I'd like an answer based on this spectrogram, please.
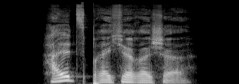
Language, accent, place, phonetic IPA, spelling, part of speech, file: German, Germany, Berlin, [ˈhalsˌbʁɛçəʁɪʃə], halsbrecherische, adjective, De-halsbrecherische.ogg
- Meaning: inflection of halsbrecherisch: 1. strong/mixed nominative/accusative feminine singular 2. strong nominative/accusative plural 3. weak nominative all-gender singular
